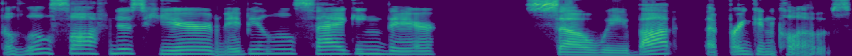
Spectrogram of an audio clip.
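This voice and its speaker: In a plain, everyday voice, a woman speaks at a medium pitch and a fairly slow pace with lively intonation, the sound dry and close with no echo. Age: 60s. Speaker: podcast host. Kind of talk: solo podcast monologue. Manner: conversational.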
